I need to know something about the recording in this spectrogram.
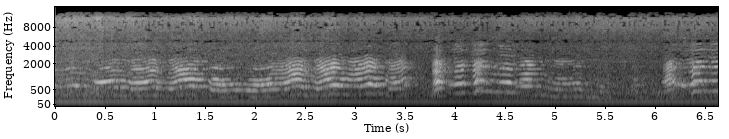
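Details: Husky dog vocalizing indoors in a series of wavering, yodel-like whines that bend up and down, several in quick succession, then sharp yelps near the end, with a person talking over the dog and a steady low hum beneath.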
